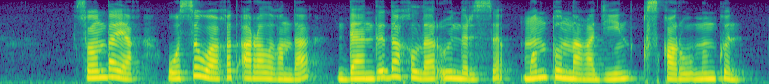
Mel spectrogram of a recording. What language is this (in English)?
Kazakh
